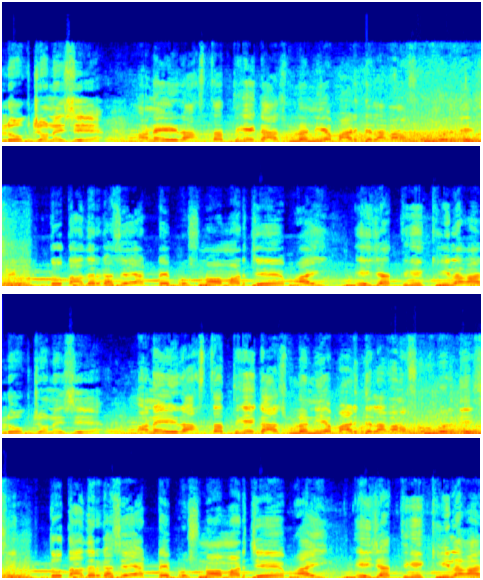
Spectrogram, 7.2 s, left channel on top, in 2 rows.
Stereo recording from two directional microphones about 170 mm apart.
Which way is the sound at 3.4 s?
50° left (ahead or behind).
